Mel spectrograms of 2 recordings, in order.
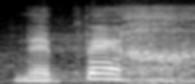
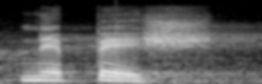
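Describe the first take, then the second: First: The word ends in a throaty, guttural rasp. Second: The word ends in a hissing 'sh' sound. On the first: "Que es gutural" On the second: "como suena nepesh"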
